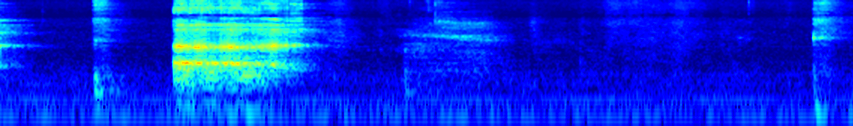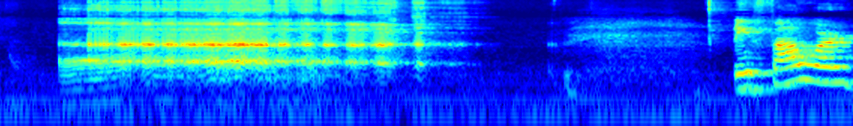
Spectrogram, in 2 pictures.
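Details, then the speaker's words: Voluntary burping in a person, who says she can burp on an empty stomach after eating or drinking: two long, loud voiced belches, then a shorter burp, over low room hum. "so some of you have asked me when I was life before if I can train myself uh to burp I normally uh can do this when my stomach is empty and then I either eat or Put liquid on it so the natural gas just come out"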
